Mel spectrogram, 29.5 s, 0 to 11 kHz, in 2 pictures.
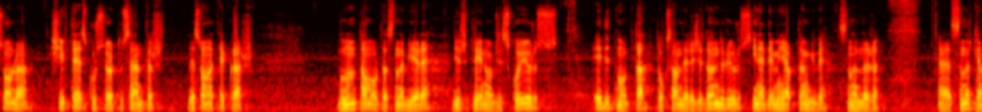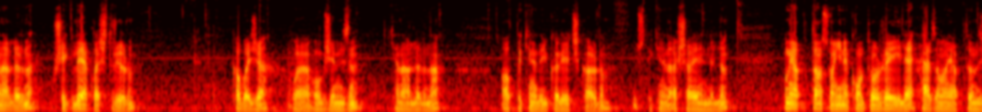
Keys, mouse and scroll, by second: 1.2 shift+s, 5.8-7.6 drag, 6.8 shift+a, 8.6 Tab, 9.2 r, 12.6-15.7 drag, 16.2-17.6 middle drag, 17.6-18.6 drag, 18.8-20.1 right drag, 22.0 middle click, 24.0-25.2 drag, 26.5 click, 27.8 ctrl+r.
